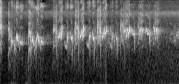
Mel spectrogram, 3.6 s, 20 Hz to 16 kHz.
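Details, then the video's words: Dense, rapid warbling from a red-whiskered bulbul, chattering whistled notes tumbling up and down with almost no gaps. "chim chào mào bông hót chuẩn 100%"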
